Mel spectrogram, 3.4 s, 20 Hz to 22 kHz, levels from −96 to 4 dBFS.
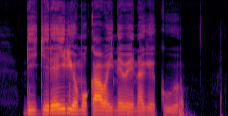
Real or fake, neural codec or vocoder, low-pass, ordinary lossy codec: real; none; none; none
